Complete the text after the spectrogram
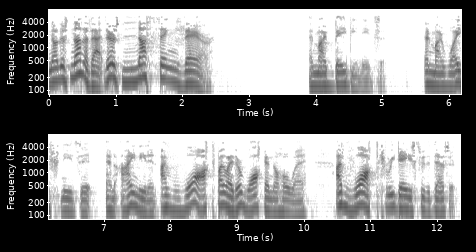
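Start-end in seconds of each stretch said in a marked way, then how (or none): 3.9-12.3 soft, low, weary-father complaint; understated grievance. Acted. Thirsty father complains to Moses, quiet grievance. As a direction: lay out each need quietly and low.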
